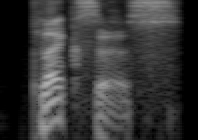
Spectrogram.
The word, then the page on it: plexus: British English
